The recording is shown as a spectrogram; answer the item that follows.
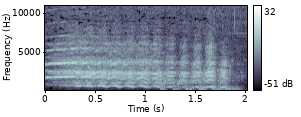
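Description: A horse whinnying: one long quavering call that starts high, falls, and dies away just under two seconds later.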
